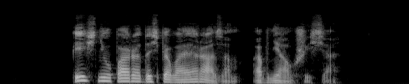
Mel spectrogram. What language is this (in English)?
Belarusian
